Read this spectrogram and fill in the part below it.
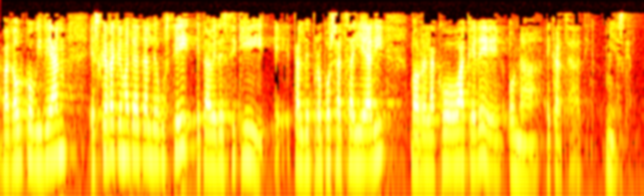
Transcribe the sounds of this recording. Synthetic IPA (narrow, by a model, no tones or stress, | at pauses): baɣawɾko̞βiðe̞an | e̞ske̞rake̞mat̪e̞at̪eald̪eɣ̞ust̪ieje̞t̪aβ̞e̞ɾe̞sikit̪ald̪e̞pɾo̞po̞sat͡saʎe̞aɾibaore̞lako̞ake̞ɾe̞o̞nae̞kaɾt͡sea̰ɣa̰t̪i̥kmiesker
